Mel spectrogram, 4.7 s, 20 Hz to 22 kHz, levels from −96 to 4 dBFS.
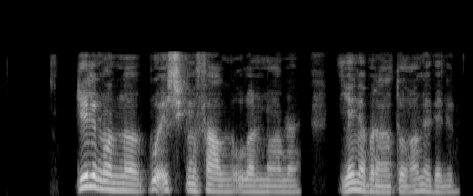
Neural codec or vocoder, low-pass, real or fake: codec, 16 kHz, 4 kbps, FunCodec, trained on Chinese and English, 50 frames a second; 7.2 kHz; fake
